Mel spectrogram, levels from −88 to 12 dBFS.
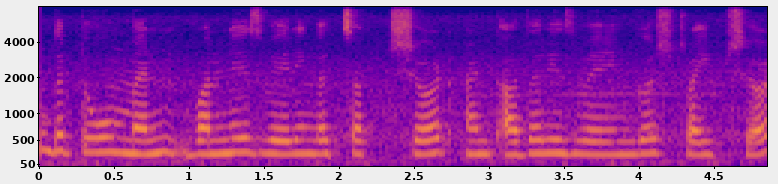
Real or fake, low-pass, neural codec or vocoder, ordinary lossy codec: real; none; none; none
